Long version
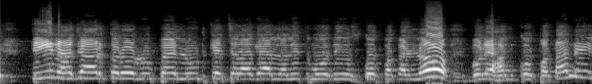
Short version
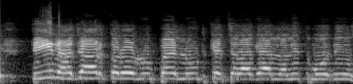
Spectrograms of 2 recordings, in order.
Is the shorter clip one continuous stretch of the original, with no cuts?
yes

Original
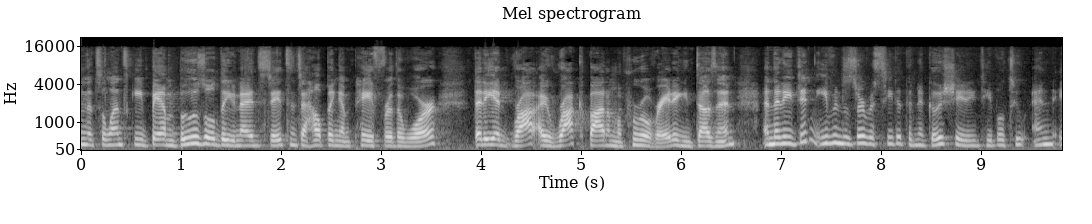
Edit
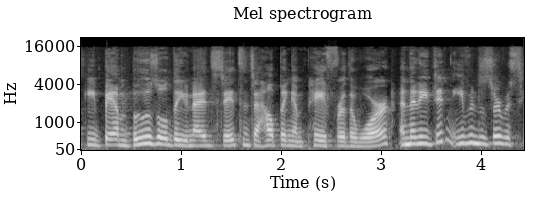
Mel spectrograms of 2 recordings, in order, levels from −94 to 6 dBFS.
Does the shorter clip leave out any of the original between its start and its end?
yes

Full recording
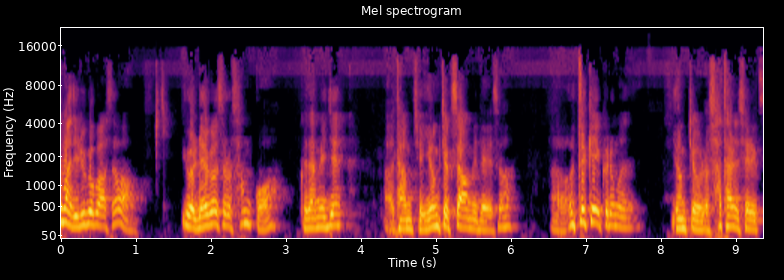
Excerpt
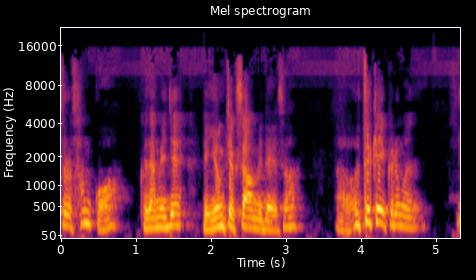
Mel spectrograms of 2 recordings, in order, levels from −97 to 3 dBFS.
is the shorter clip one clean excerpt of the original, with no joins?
no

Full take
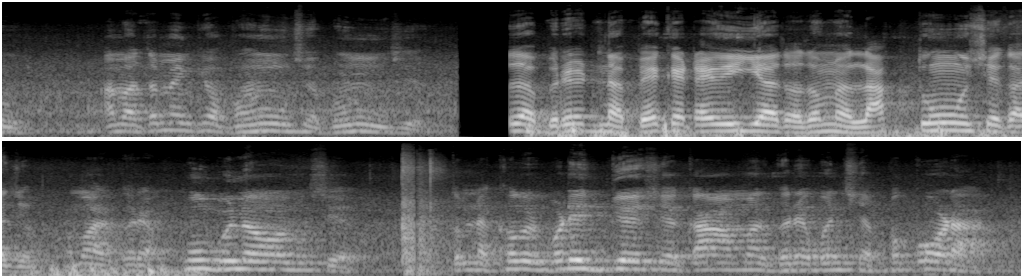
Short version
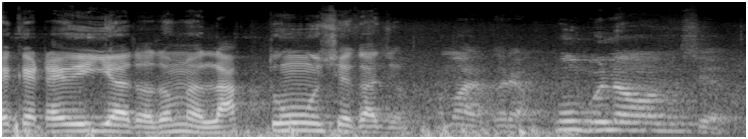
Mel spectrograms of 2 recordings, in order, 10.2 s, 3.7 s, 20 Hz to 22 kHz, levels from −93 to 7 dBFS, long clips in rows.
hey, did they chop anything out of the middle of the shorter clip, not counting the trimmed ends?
no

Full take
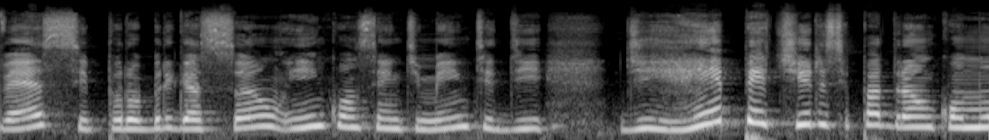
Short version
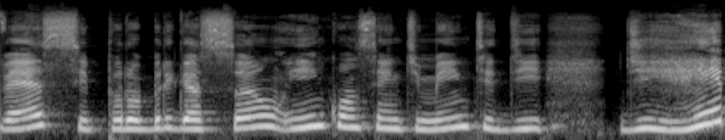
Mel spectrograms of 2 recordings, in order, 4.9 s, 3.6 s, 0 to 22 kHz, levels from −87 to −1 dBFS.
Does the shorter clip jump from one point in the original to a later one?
no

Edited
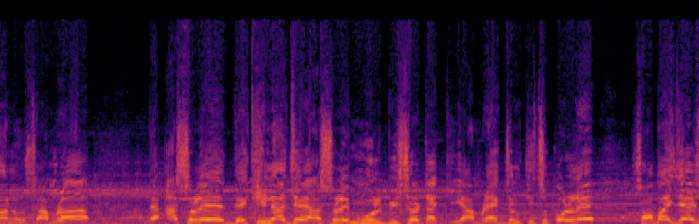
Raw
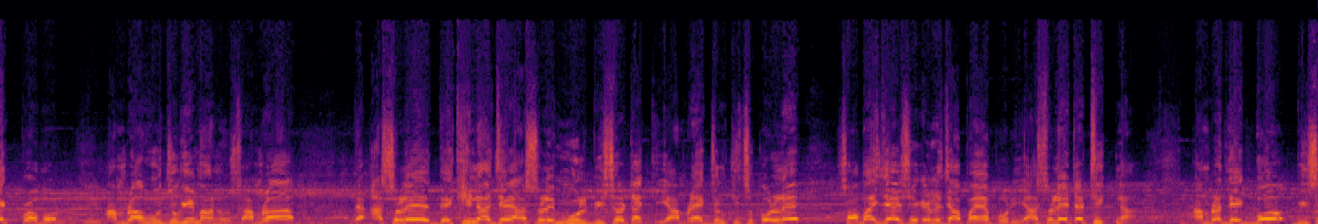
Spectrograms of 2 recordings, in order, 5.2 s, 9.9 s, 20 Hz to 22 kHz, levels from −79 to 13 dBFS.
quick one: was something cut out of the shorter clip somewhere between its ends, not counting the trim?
no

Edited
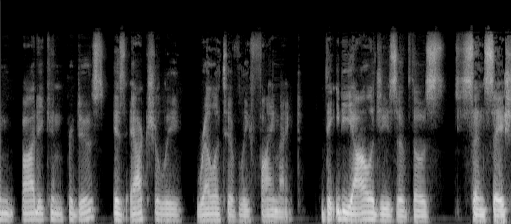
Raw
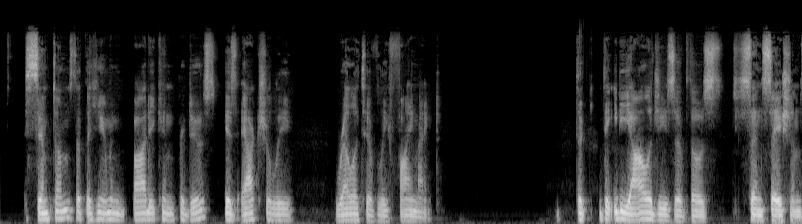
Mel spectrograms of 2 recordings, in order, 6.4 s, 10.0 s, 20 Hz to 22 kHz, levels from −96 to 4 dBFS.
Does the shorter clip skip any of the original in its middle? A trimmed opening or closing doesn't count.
yes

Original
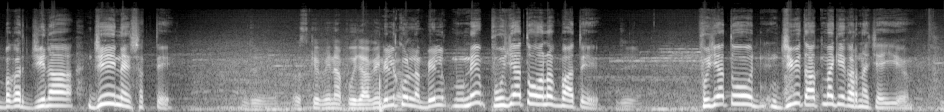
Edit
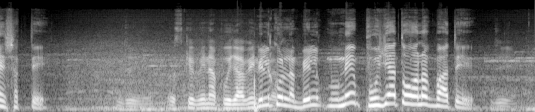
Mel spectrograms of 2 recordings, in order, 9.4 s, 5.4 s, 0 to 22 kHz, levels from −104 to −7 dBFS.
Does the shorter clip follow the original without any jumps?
yes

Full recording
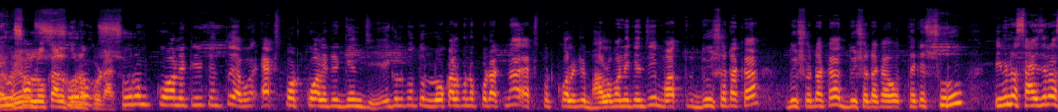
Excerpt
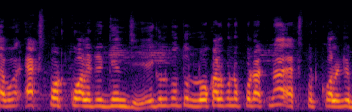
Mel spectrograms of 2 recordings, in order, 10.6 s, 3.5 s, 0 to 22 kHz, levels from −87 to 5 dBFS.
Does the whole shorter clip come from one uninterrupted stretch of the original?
yes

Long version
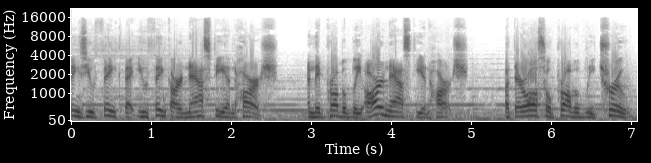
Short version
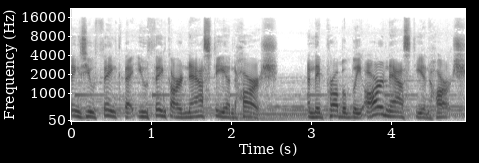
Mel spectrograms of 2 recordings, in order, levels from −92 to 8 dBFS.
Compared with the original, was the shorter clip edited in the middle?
no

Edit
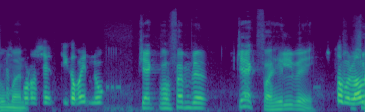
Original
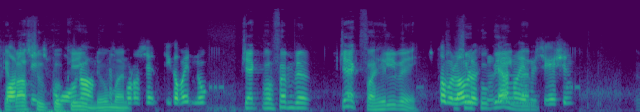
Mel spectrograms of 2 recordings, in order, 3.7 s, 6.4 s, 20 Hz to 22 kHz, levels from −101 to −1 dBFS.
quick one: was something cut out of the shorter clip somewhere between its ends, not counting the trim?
no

